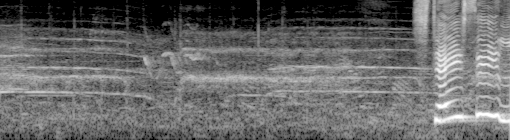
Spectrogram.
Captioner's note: cheering and Applause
